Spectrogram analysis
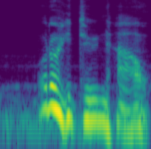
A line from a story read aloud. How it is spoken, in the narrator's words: choked Jim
